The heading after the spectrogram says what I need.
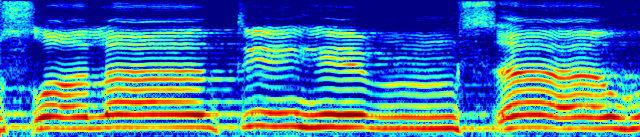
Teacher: mim sukun ketemu dengan sin juga izhar ya, izhar syafawi, bibirnya rapat dan ditekan.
